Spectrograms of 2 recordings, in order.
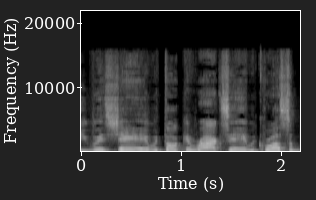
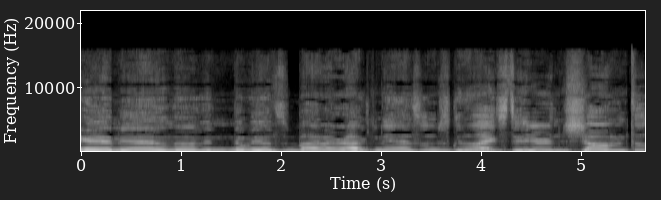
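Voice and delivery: bored mopey self; 6 semitones lower than usual. Retold or imitated. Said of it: "and I was like".

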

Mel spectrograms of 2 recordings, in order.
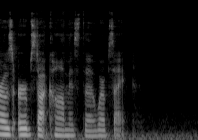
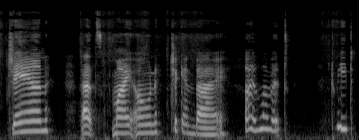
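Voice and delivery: excited; 6 semitones higher, 4 dB louder, slower than usual. Real, not acted. Thrilled by chicken stamp.

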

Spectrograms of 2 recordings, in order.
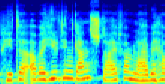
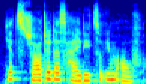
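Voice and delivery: plain reading voice

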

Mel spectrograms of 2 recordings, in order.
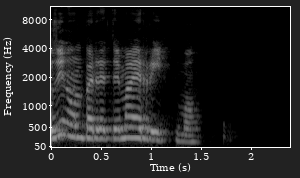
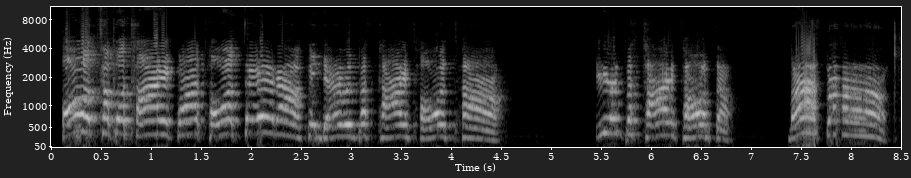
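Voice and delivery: loud, bossy fake German accent; 4 dB louder than usual. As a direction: bark orders in German accent. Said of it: "adesso inizia a fare pure tedesco".

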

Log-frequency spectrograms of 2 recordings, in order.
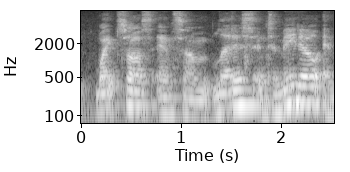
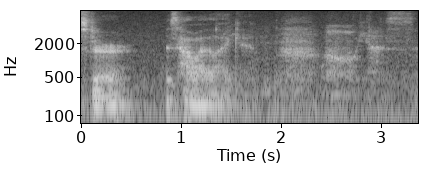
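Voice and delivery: whispering; 10 semitones lower, 13 dB quieter, slower than usual. Real, not acted. Quiet savoring aside while eating.

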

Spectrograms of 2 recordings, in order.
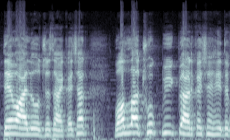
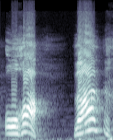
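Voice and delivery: sudden loud startled cry, pitch jumping up; startled shout; 6 dB louder, much slower than usual. Real, not acted. Gamer startled by a sudden mob, loud shocked cry. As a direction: yelp in shock.

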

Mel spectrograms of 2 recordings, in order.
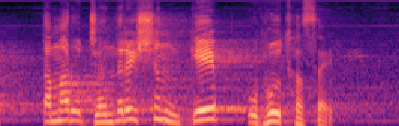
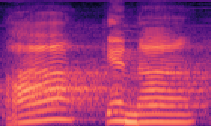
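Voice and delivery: drawn-out question; 2 semitones lower, much slower than usual. Acted. Asks the parents to answer.

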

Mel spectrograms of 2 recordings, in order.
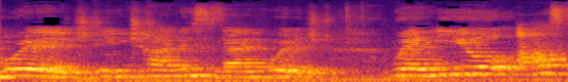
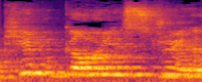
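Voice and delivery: normal talking voice

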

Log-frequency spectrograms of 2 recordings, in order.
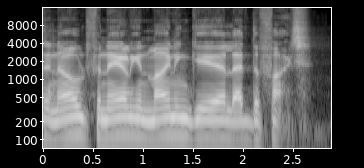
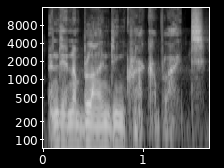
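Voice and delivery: softer, a whispered telling; hushed whisper; 6 dB quieter than usual. Acted. King recounting the uncle's death to the doctor, hushed. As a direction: lean in and whisper it.

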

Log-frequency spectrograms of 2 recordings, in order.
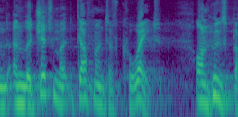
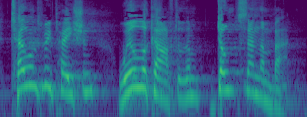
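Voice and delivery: raised pitch, urgent call to the men; narrated yell; 8 semitones higher than usual. A narrator's reading. Sergeant ordering his men to help, a mild yell. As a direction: keep calling out, a touch urgent. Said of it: "he yelled at the soldiers".

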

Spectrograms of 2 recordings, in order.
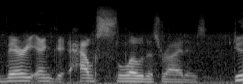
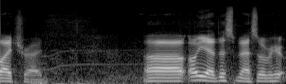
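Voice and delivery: normal talking voice

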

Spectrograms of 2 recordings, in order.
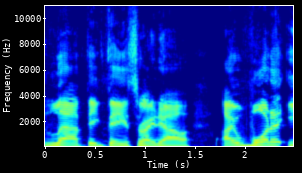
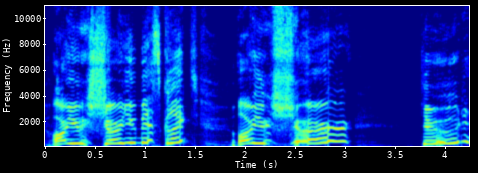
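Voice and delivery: can't believe it, push higher; incredulous; 11 semitones higher than usual. Real, not acted. Incredulous at chatter's misclick.

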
